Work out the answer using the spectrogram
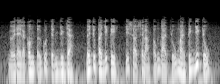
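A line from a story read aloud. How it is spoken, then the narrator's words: Low voice. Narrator (Vietnamese): hạ giọng nói với Ngô Lục Kỳ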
